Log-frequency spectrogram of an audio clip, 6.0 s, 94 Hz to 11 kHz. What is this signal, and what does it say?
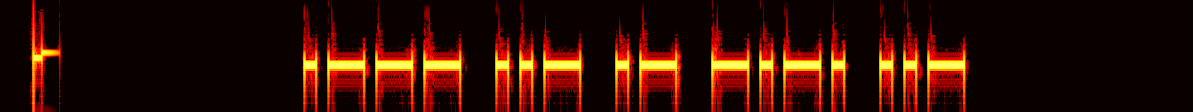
Morse code, heard as a keyed tone, about 20 wpm, 700 Hz. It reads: JUACU
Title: Code Groups - 5 Letters - 20wpm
